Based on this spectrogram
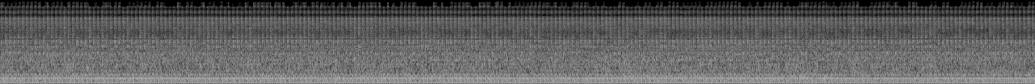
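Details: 21-inch Murray 125cc single-cylinder push mower after valve adjustment, oil showing metal sheen: constant drone with faint uneven pulse about four times a second; still rough; owner suspects internal damage, possibly from running without breather cover.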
